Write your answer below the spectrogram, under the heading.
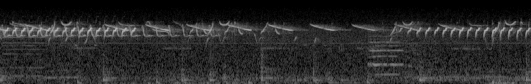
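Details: Southern Whiteface of continental Australia, sex unknown, singing from the top of a perch: very high, thin, rapid tinkling trills open and close the phrase, separated by sweeping, slurred whistles, all repeated in quick succession.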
